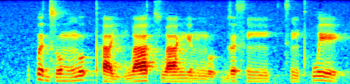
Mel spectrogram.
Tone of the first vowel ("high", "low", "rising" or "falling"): falling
